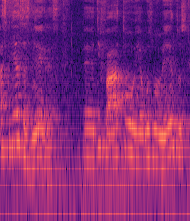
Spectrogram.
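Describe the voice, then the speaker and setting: High-pitched male speech with audible room echo and noticeable background noise. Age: 60s. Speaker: teacher and racial equality coordinator. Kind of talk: interview monologue. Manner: measured, with frequent fillers.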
